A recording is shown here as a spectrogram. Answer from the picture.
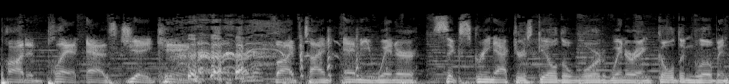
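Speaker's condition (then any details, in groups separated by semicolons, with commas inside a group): No condition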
